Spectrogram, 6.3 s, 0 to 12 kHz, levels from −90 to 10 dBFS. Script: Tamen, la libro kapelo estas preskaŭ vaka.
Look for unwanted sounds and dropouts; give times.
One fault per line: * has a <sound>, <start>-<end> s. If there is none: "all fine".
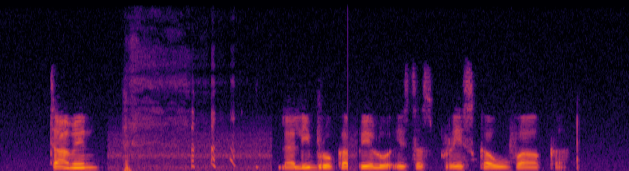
* has a laugh, 1.2-2.6 s
* has a dropout, 3.5-3.6 s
